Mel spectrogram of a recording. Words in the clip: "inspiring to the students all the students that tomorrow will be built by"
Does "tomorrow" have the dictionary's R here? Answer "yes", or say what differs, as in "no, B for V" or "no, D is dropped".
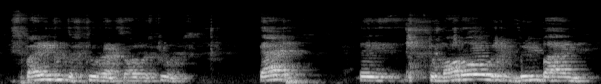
yes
